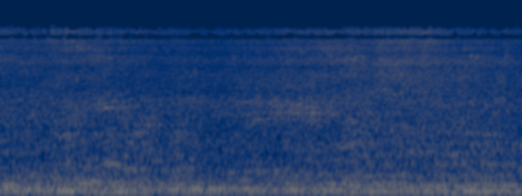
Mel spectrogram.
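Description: Street traffic: a steady rumble of cars and other motor vehicles running past.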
